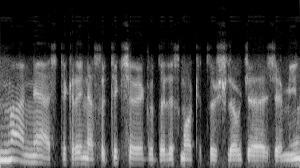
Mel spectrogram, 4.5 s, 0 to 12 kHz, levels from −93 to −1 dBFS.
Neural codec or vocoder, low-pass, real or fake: vocoder, 44.1 kHz, 128 mel bands every 256 samples, BigVGAN v2; 10.8 kHz; fake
